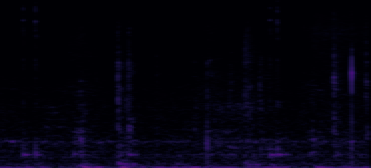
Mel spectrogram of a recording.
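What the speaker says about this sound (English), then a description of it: "and type in Wallace" Typing on a computer keyboard while entering a name in animation software, heard as faint, scattered key clicks in short irregular bursts, close and quiet.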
